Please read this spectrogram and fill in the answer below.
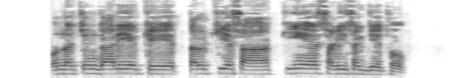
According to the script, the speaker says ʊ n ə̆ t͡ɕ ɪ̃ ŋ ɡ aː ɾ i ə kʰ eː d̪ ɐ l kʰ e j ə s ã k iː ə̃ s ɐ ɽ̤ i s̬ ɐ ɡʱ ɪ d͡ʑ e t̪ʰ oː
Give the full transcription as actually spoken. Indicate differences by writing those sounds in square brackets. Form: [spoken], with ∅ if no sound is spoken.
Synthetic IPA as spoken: ʊ n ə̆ t͡ɕ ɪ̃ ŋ ɡ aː ɾ i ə kʰ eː [t̪] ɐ l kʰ [i] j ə s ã k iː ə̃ s ɐ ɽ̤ i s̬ ɐ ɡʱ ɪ d͡ʑ e t̪ʰ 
